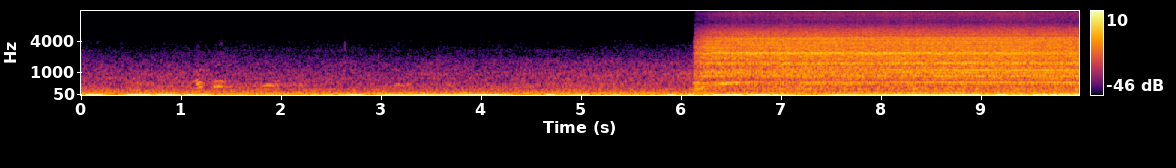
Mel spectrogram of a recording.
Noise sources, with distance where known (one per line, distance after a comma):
small or medium rotating saw, near
person or small group talking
